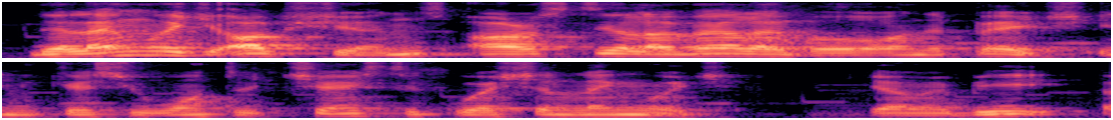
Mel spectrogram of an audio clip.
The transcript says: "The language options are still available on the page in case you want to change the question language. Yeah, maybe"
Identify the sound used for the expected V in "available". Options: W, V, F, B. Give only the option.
V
